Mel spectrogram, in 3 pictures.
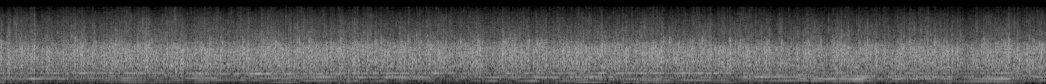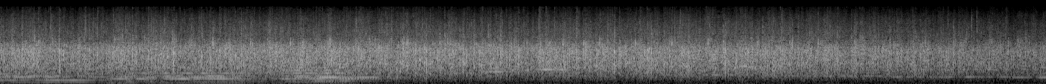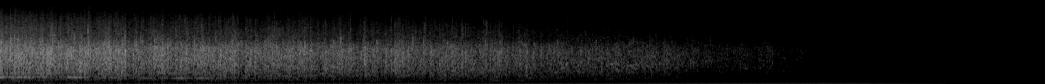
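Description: Audience applauding at the end of a live song while the accompaniment plays closing chords. The music stops about halfway through, and the applause then fades out gradually to silence.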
